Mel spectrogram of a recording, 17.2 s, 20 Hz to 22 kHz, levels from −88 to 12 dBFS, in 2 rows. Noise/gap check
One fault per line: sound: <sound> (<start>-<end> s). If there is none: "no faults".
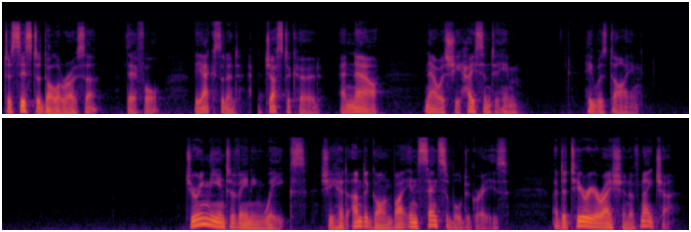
sound: dropout (3.1-3.2 s)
